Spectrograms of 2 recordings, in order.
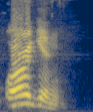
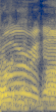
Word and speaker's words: Oregon: That means Oregon. That's how they say it. Oregon, not Oregon.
